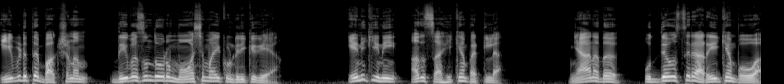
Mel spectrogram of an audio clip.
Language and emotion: Malayalam, angry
